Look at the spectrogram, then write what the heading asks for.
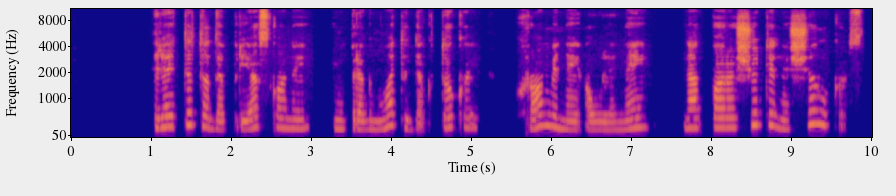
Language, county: Lithuanian, Marijampolė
